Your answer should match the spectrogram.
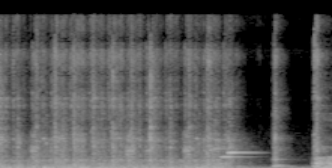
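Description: Sewing machine stitching an improv quilt, a steady mechanical whir of running stitches that stops abruptly, followed by a couple of short single-stitch bursts, close and prominent.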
